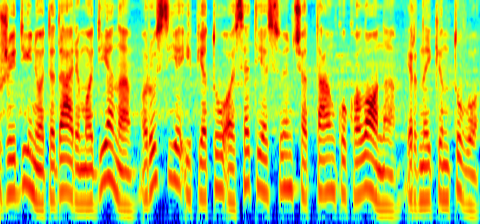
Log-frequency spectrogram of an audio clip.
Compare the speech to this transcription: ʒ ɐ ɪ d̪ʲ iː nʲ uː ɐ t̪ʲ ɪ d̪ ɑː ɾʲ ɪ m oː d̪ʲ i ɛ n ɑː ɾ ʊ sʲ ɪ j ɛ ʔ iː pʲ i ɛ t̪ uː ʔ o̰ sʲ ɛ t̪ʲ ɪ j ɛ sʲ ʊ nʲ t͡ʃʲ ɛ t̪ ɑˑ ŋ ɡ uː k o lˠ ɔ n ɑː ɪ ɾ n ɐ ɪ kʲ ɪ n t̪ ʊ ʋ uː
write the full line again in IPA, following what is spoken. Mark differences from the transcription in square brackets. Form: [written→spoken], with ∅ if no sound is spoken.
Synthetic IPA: ʒ ɐ ɪ d̪ʲ iː nʲ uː ɐ t̪ʲ ɪ d̪ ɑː ɾʲ ɪ m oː d̪ʲ i ɛ n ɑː ɾ ʊ sʲ ɪ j ɛ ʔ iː pʲ i ɛ t̪ uː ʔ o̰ sʲ ɛ t̪ʲ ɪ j ɛ sʲ ʊ nʲ t͡ʃʲ ɛ t̪ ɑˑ ŋ [ɡ→k] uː k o lˠ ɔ n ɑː ɪ ɾ n ɐ ɪ kʲ ɪ n t̪ ʊ ʋ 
